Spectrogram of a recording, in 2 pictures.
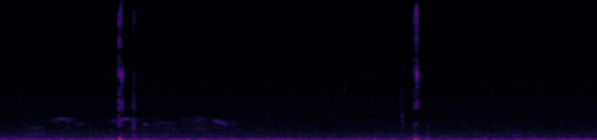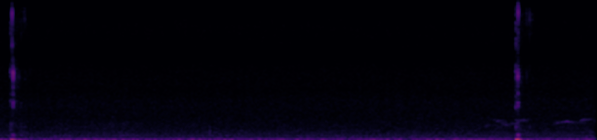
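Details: Quiet room with a few sharp isolated clicks and faint low background hum, no animal voice audible.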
